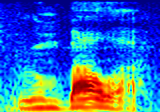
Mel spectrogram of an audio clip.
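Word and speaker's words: Rumbao: Here's Joseph Roomawa. The extra hitter. Now batting extra hitter number five, Joseph Rooma. So that is spelled R U M B AO, but he did emphasize his pronunciation was Roomawa.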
